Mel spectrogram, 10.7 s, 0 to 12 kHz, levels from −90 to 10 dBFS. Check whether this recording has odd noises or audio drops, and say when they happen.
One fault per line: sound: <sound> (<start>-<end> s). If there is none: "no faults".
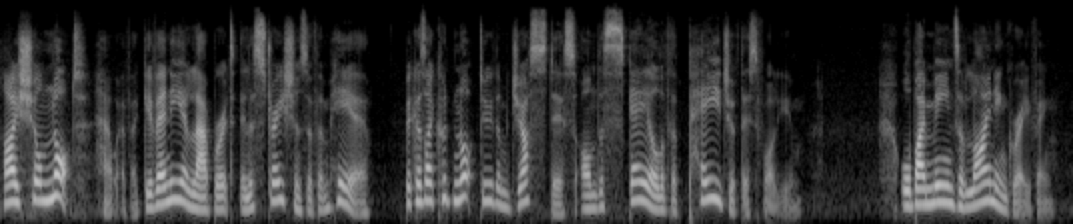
no faults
